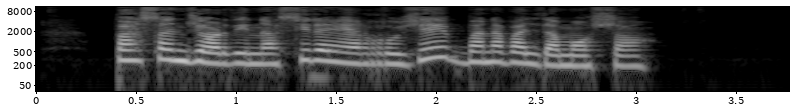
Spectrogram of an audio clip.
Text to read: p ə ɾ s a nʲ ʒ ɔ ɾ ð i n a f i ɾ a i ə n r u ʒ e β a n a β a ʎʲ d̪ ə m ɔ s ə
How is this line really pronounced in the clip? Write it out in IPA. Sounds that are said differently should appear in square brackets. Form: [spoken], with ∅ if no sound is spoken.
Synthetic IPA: p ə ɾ s a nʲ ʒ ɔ ɾ ð i n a [s] i ɾ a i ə n r u ʒ e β a n a β a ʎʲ d̪ ə m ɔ s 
